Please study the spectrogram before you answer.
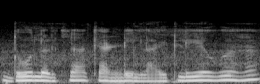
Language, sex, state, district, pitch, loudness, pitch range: Hindi, female, Uttar Pradesh, Lucknow, 180 Hz, -13 LUFS, 165-190 Hz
